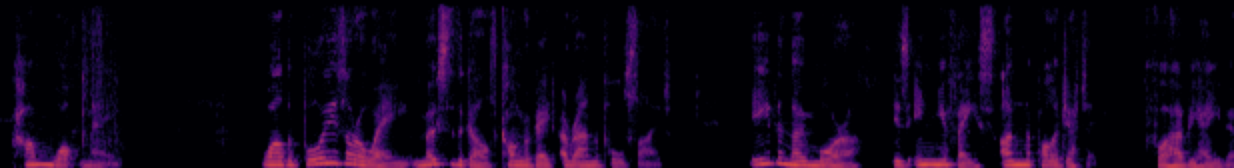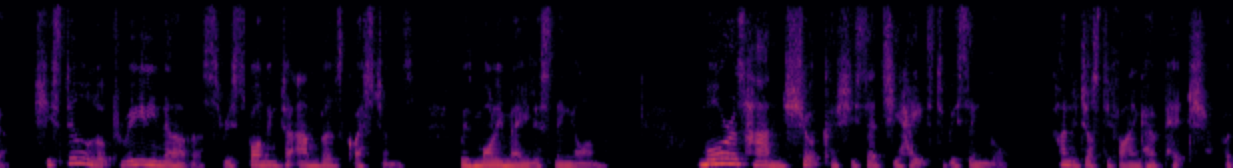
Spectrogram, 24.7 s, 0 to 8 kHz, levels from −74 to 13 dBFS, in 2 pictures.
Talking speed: 140 wpm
